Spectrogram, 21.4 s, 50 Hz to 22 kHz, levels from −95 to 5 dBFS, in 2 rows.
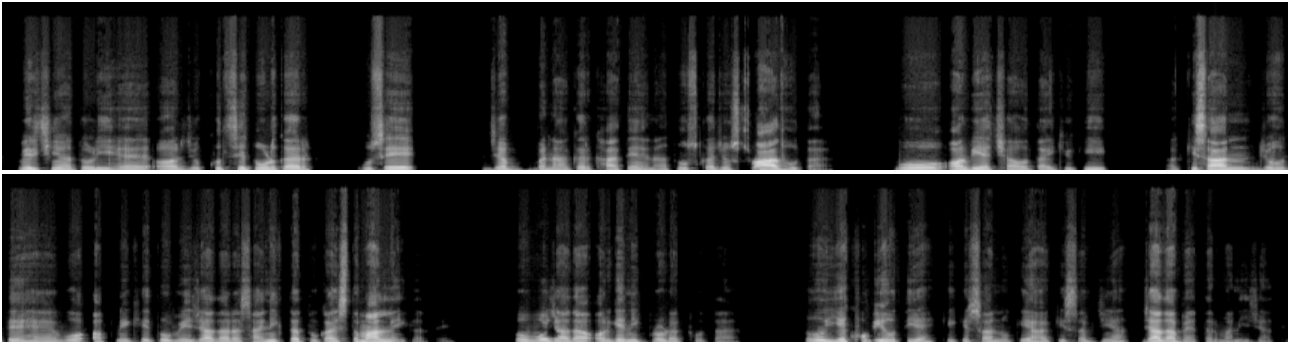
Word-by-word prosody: मिर्चियाँ 135 0 +1
तोड़ी 120 -1 -1
है। 115 -1 -3
और 115 0 -2
जो 140 +3 -11
खुद 190 -1 -3
से 215 +2 0
तोड़कर 170 -1 +2 0.5
उसे 155 +2 +3 0.6
जब 150 +2 -3
बनाकर 125 +7 -5
खाते 155 - -4
हैं 130 -8 -5
ना 160 +11 -12
तो - - -8
उसका 180 -1 -6
जो 175 +1 -8
स्वाद 140 -4 +8
होता 110 -6 -10
है - - -22 0.6
वो 155 +1 +5
और 145 +1 +7
भी 155 -1 +2
अच्छा 125 -1 -3
होता 115 0 -6
है। 120 0 -7
क्योंकि 135 +1 -7 0.7
किसान 145 +3 +7
जो 150 -2 -4
होते 145 0 -3
हैं 135 -1 -6
वो 145 +3 -4
अपने 150 0 -8
खेतों 150 0 -6
में 150 0 -6
ज़्यादा 140 +1 0
रासायनिक 130 +2 -4
तत्व 135 0 -3
का 130 0 -1
इस्तेमाल 125 -3 +5
नहीं 80 -8 -6
करते। - - -30 0.6
तो 160 -1 -1
वो 165 - +5
ज़्यादा 150 +1 +1 0.2
ऑर्गेनिक 150 +2 -2
प्रोडक्ट 110 -5 -6
होता - - -23
है। - - -26 0.6
तो 215 -2 +2
ये 220 +3 +2
खूबी 175 -4 -4
होती 135 -4 -1
है 180 +8 -4
कि 125 - -16
किसानों 120 0 -8
के 120 - -15
यहाँ 115 -1 -4
की 115 - -14
सब्जियाँ 125 - -12 0.2
ज़्यादा 115 +1 +6
बेहतर 95 -3 -15
मानी 80 -4 -19
जाती - - -27
हैं। - - -26
140 Hz, 180 wpm, -24 LUFS, 120-155 Hz, 0.7 s, स्वाद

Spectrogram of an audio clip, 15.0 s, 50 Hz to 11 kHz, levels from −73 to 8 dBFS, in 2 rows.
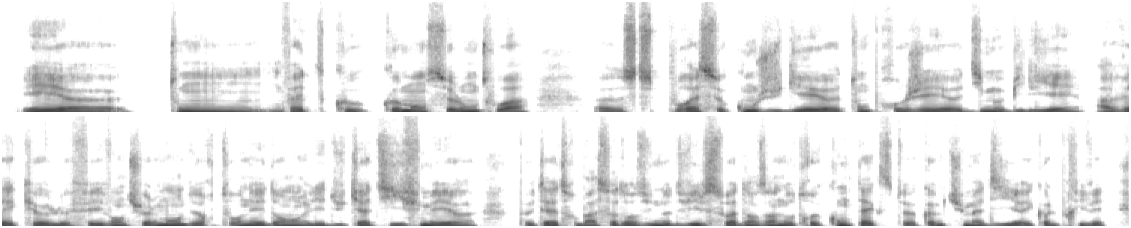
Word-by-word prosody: et 110 +3 +5
heu, 90 -4 +1 0.3
ton 90 -4 +2
en 95 - -7
fait, 125 0 -2
co 105 -7 -4
comment, 115 +6 +3
selon 100 -8 +2
toi, 120 +5 -1 0.5
heu, 90 - -1
s 90 - -1
pourrait 105 +3 +1
se 100 - +2
conjuguer, 105 +3 +1
heu, 95 -4 +2
ton 95 - -2
projet, 100 +4 -1
heu, 95 -3 +1
d'immobilier 95 +8 0
avec 105 +5 -1
le 95 -2 +1
fait, 95 +6 -4
éventuellement, 100 +1 +2
de 100 -4 -1
retourner 90 +4 0
dans 95 -1 +1
l'éducatif, 90 +4 -2
mais, 95 -1 +5
heu, 85 -3 -1 0.3
peut-être, 95 +1 -1
bah, 85 -2 0
soit 100 - -2
dans 100 - +2
une 95 +1 +2
autre 85 -1 -3
ville, 105 +2 +2
soit 100 -3 0
dans 90 0 0
un 90 - +4
autre 95 0 -1
contexte, 100 -2 -1
comme 90 +1 -2
tu - - -8
m'as 85 -1 +2
dit: 95 +2 -2
«école 85 +1 -2
privée»? 100 +5 -4
95 Hz, 190 wpm, -24 LUFS, 90-105 Hz, 0.5 s, et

